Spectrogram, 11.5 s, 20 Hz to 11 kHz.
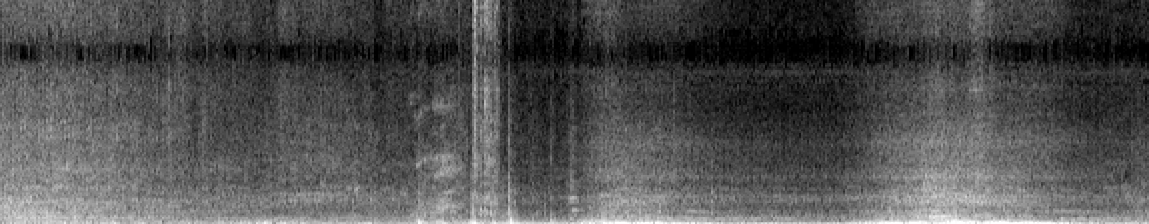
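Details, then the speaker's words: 2006 Toyota Highlander 3.3L just after water pump replacement: smooth idle swells into two clean rev-ups and falls back evenly, no knocks or squeals; engine running and firing well, healthy. "Sounds good, she's running good, she's firing good. Let's go run her up a little bit."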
